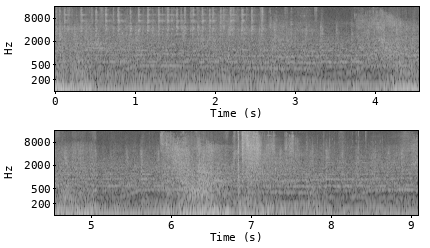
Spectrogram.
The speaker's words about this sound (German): Hast du nicht gerechnet, dass also ich jetzt mit der Kettensäge schon wieder komme?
